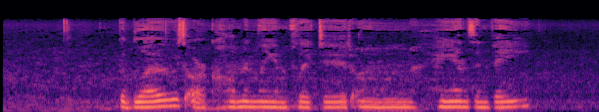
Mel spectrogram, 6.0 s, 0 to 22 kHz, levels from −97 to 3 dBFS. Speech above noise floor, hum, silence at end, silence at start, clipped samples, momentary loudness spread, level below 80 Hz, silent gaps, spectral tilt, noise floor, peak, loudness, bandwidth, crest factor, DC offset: 31 dB; none; 0.7 s; 0.65 s; under 0.1%; 12 LU; -58 dBFS; none; -5 dB/octave; -57 dBFS; -6 dBFS; -26 LUFS; 11.5 kHz; 22 dB; under 0.1%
